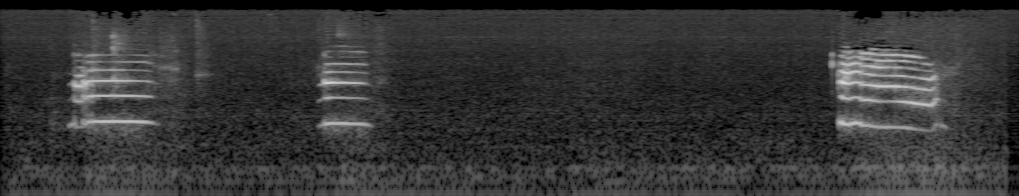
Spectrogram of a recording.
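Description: A cat meows three times: two calls close together, then a pause before a longer, louder, wavering meow. The cries are high and clear over a faint low hum, with no talking.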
